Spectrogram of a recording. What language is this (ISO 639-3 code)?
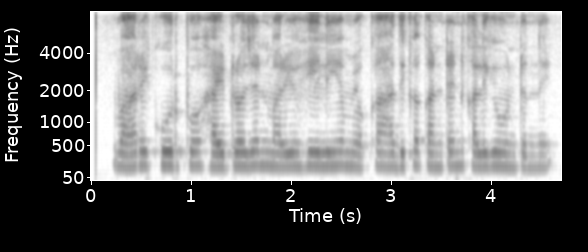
tel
